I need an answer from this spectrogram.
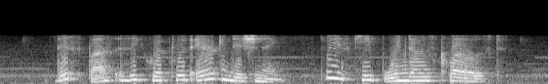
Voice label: air, Long Beach Transit Passengers Relations announcements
